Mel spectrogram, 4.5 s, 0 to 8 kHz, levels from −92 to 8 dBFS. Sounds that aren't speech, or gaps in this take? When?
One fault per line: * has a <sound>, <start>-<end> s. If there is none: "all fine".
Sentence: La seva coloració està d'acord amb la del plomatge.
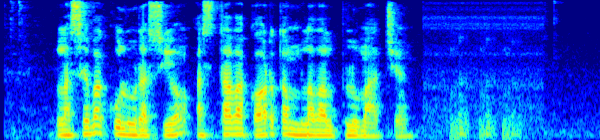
* has a laugh, 3.4-3.9 s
